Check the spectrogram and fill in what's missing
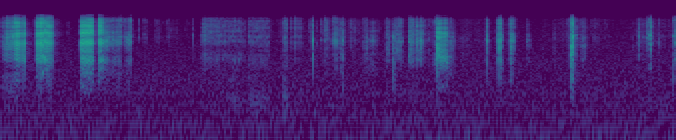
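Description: A small, solid, pale-green polystyrene foam packing peanut is pinched, squeezed and rubbed between fingertips and long nails, held above a box. It makes bright, high, squeaky rubbing bursts at an uneven pace, starting with a few loud squeaks and then settling into softer scratchy rubbing and scattered sharp squeaks.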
